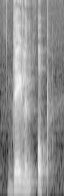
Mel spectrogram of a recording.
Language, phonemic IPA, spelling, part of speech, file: Dutch, /ˈdelə(n) ˈɔp/, delen op, verb, Nl-delen op.ogg
- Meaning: inflection of opdelen: 1. plural present indicative 2. plural present subjunctive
